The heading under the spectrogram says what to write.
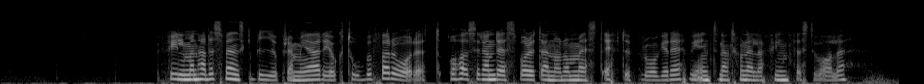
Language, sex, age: Swedish, female, 18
